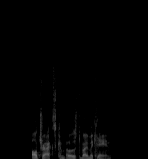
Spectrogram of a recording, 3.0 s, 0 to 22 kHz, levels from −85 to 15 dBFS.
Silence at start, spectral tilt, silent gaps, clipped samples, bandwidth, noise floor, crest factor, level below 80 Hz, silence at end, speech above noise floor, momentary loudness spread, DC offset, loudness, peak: 0.65 s; -4 dB/octave; none; under 0.1%; 13 kHz; under -90 dBFS; 22 dB; under -90 dBFS; 0.75 s; over 37 dB; 10 LU; under 0.1%; -52 LUFS; -34 dBFS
